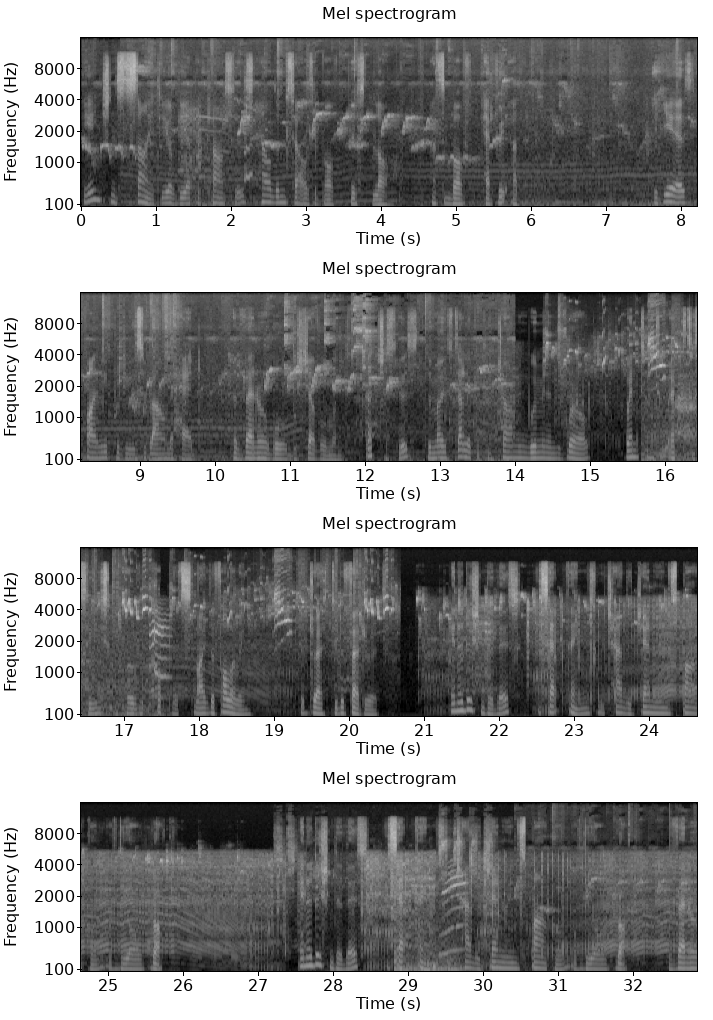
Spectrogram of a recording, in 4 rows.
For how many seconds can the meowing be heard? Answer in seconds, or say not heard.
4 s.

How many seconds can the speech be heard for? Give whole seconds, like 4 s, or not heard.
28 s.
